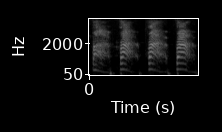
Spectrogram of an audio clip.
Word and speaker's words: FIYE: Hey, five.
